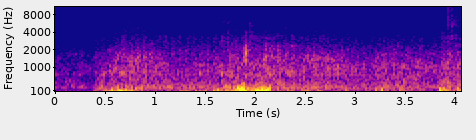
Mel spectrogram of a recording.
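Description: Faint rustling and low muffled bumps as hands press a potato vada into a plate of bread crumbs, with two stronger thumps about half a second and two seconds in.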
